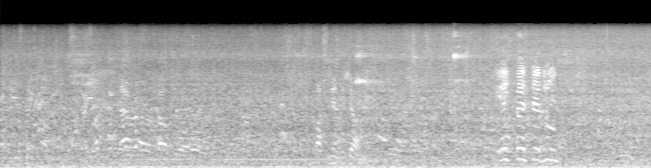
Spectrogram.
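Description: Men and women talk casually nearby as they walk past.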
